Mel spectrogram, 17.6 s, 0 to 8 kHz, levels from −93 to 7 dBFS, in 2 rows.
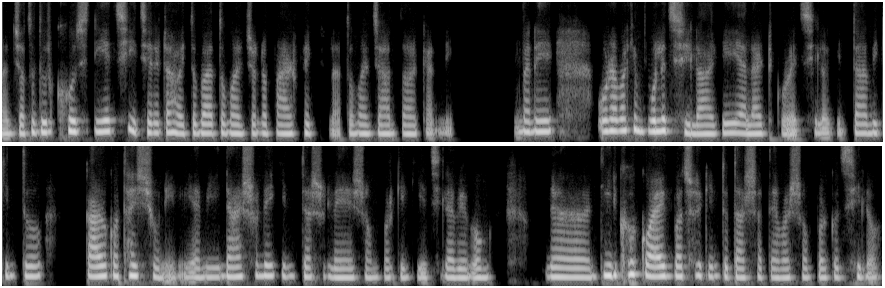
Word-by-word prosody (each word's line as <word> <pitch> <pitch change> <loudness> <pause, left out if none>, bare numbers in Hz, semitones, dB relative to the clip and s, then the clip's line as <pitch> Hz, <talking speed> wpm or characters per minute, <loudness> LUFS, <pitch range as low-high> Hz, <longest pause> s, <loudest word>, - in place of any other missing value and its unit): যতদূর 215 +3 +1
খোঁজ 230 -2 +5
নিয়েছি 235 +3 +2 0.2
ছেলেটা 210 0 0
হয়তোবা 195 +1 0
তোমার 195 -2 +1
জন্য 195 +1 -4 0.2
পারফেক্ট 190 +1 -2
না। - - -5
তোমার 190 -1 0
যাওয়ার 185 0 0
দরকার 185 +1 -3
নেই।" - - -10 0.7
মানে 230 0 +3 0.6
ওরা 240 +1 +6
আমাকে 255 +2 +3 0.2
বলেছিল, 235 -5 +4 0.2
আগেই 200 +2 0
এলার্ট 190 0 +1
করেছিল। - - -3
কিন্তু - - -10
আমি 200 +1 -1
কিন্তু 220 0 -3 0.6
কারো 215 +1 +6
কথাই 225 +1 +4
শুনিনি। 205 +1 -3
আমি 200 +1 -1 0.2
না 205 - +3
শুনেই 225 -1 +1
কিন্তু 220 0 -7
আসলে 200 -2 -3 0.3
সম্পর্কে 190 0 -5
গিয়েছিলাম 190 0 -3
এবং 190 - +1 0.7
আ - - +5 0.4
দীর্ঘ 230 0 +5 0.2
কয়েক 215 0 +6
বছর 215 +2 0
কিন্তু 210 0 -3
তার 190 -1 0
সাথে 190 -2 -6
আমার 185 +1 -1
সম্পর্ক 190 0 -4 0.2
ছিল। 210 0 -3
205 Hz, 150 wpm, -19 LUFS, 190-225 Hz, 0.7 s, ওরা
